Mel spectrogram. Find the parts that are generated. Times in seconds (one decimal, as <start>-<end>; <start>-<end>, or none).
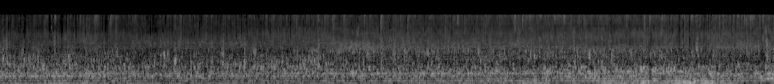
0.0-7.7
